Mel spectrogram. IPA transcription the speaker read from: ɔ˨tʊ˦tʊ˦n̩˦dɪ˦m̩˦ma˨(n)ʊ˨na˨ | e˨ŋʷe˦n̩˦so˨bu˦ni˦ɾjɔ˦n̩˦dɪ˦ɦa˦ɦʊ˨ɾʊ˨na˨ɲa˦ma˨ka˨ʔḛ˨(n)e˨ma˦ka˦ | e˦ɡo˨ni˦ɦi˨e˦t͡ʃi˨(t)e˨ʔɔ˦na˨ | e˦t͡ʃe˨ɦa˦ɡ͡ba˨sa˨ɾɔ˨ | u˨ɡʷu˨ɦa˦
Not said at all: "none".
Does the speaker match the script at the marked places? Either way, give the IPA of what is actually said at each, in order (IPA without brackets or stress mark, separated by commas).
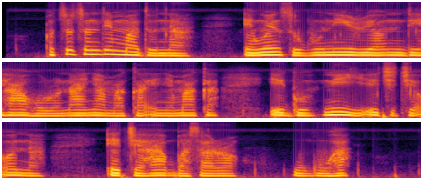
d, ɲ, t͡ʃ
